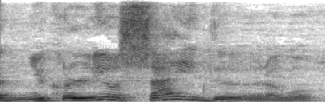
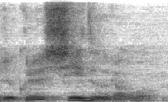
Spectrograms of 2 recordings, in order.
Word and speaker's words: 뉴클리오사이드: 근데 많은 경우에 뉴클리오티드가 아니라 뉴클리오사이드라고 한국말로는 이것을 뉴클리오시드라고 발음을 하는 모양인데, 아니 뉴클리오사이드는 뉴클리오타이드하고 뭐가 다른 거지?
